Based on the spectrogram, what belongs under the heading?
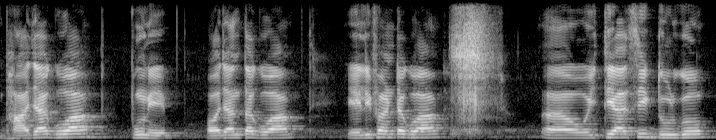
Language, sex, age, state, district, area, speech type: Bengali, male, 18-30, West Bengal, North 24 Parganas, urban, spontaneous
